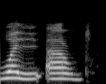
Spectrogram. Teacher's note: ہم نے دیکھیں واو کو لام کے ساتھ ملا دینا ہے. حمزۃ الوصل ڈراپ ہو جائے گا. لام یہاں پر لام قمریہ ہے، اس کو ہم ظاہر نہیں کریں گے، بالکل بھی نہیں.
